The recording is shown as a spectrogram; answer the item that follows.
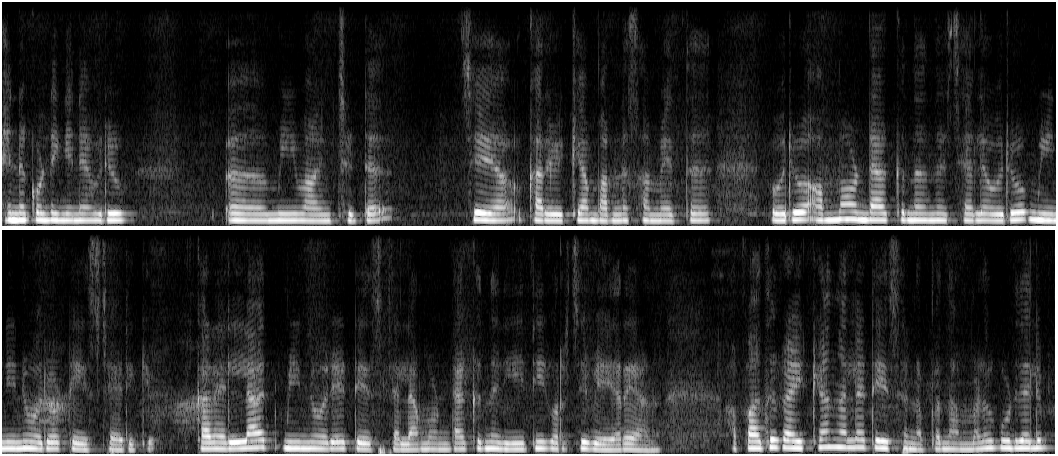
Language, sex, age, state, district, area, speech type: Malayalam, female, 18-30, Kerala, Thiruvananthapuram, rural, spontaneous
